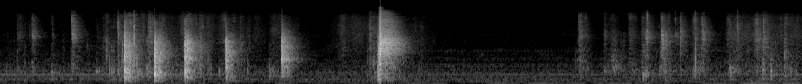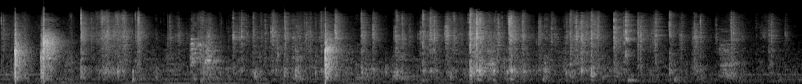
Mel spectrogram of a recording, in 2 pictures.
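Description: Two restless border collies on a wooden floor: their claws click and tap irregularly, with a few short whimpers and yips mixed in and one louder yelp about four seconds in. A faint steady hum lies underneath.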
